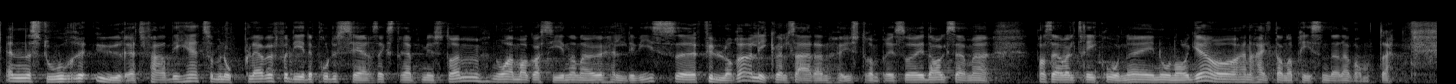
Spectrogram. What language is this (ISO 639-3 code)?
nor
